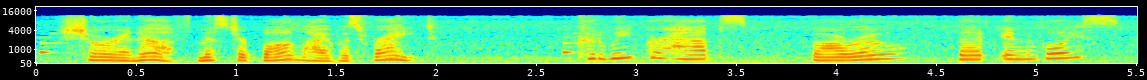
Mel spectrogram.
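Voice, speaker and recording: A woman's voice: sits high, lively intonation, unhurried, slight background noise. A woman voicing a polite, formal secretary in a video game. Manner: formal and courteous.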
